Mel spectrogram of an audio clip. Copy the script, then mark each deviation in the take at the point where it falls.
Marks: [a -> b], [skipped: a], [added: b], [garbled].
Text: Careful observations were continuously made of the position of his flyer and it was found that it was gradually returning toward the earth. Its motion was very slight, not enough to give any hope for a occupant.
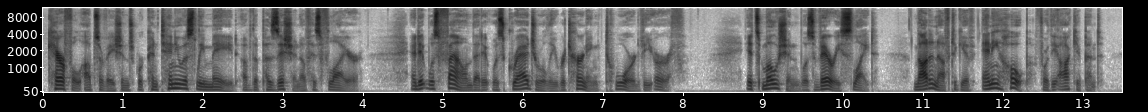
Careful observations were continuously made of the position of his flyer and it was found that it was gradually returning toward the earth. Its motion was very slight, not enough to give any hope for [a -> the] occupant.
